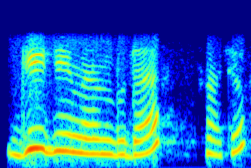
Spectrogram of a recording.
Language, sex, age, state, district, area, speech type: Sindhi, female, 18-30, Rajasthan, Ajmer, urban, conversation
